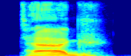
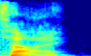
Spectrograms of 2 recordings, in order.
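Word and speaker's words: Tadhg: about this guy T tag tag Ty what Ty it's an Irish name it's pronounced Tai he had a really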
